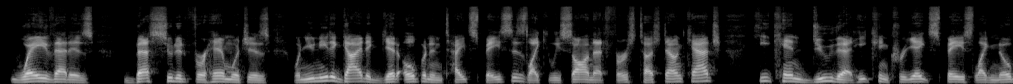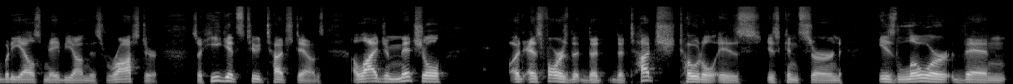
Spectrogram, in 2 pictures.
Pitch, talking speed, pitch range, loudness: 120 Hz, 190 wpm, 105-135 Hz, -23 LUFS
